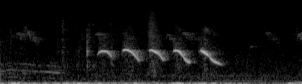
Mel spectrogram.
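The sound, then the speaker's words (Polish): A bird calls at a feeder as food is put out: five clear whistled notes, each sliding downward, in a quick, even series, fairly faint over a low background hum. “mamy karmę i ptaki zaraz będą wszystkie.”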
